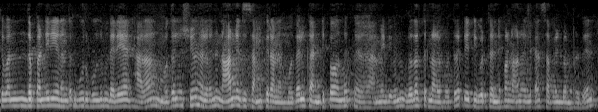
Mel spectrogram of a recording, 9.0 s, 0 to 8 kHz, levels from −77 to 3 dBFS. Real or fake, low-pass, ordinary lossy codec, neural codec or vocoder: fake; 7.2 kHz; none; codec, 24 kHz, 0.9 kbps, WavTokenizer, medium speech release version 1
